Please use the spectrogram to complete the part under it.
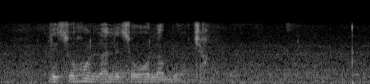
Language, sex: Tswana, male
